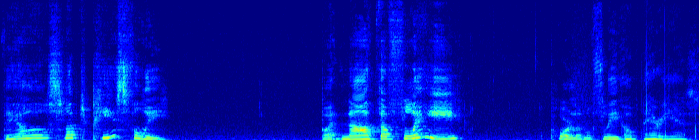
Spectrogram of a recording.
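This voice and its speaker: A woman's voice: mid-range voice, very animated, slow, fairly bright tone. An older woman, a grandmother, reads a picture book aloud to young children in a playful sing-song way, adding chatty asides to the listeners. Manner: playful, sing-song listing with dramatic emphasis; talks directly to young listeners.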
